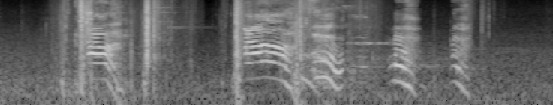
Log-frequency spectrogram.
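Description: Blades slash and strike in a close fight.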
